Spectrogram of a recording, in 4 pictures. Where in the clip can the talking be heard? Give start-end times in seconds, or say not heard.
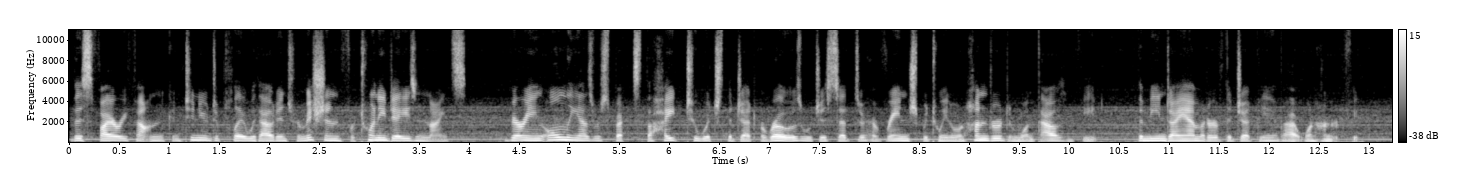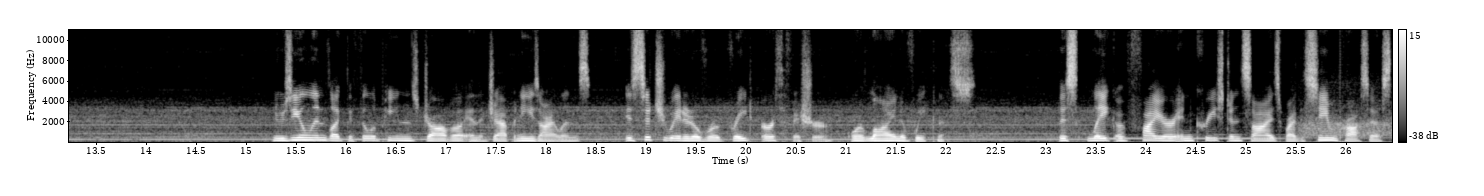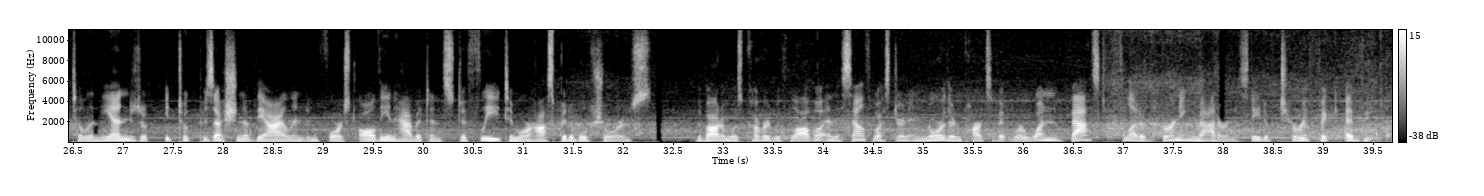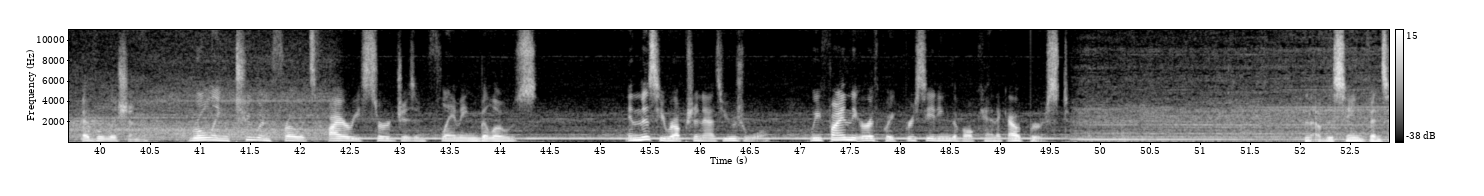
0.0-12.9, 15.2-22.2, 23.1-44.4, 45.2-49.8, 52.0-52.8.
